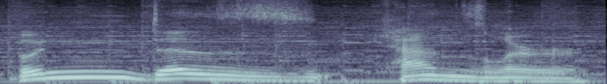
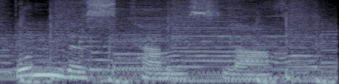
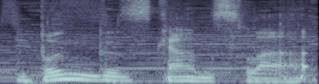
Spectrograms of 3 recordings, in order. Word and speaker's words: Bundeskanzler: Bundeskanzler.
